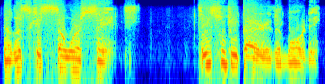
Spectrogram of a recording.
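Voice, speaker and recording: Man voicing a calm regal pony princess, noisy. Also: medium pitch. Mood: gentle, reassuring. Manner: gentle, reassuring, measured. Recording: clearly noisy amateur recording with clicks.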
